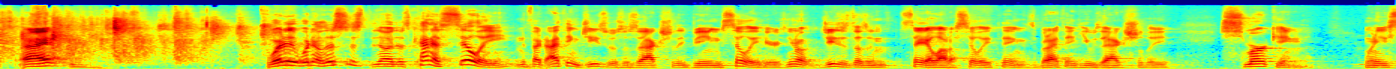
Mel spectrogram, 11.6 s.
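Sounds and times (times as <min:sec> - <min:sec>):
audience applause: 0:00.0 - 0:02.5
speech: 0:00.2 - 0:00.8, 0:02.2 - 0:11.6.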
